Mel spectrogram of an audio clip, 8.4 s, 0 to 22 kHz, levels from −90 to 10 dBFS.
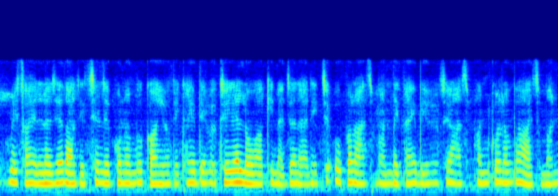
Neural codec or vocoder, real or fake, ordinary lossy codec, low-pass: codec, 24 kHz, 0.9 kbps, WavTokenizer, small release; fake; none; 7.2 kHz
